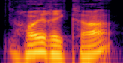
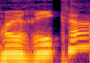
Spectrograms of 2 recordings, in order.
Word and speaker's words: Heureka: Also, und, und zwar bei eurem, bei dem letzten Album von Tomte, Heureka ja. oder Heureka, auf welcher Silbe betont man das eigentlich? Kann man machen, wie man will.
